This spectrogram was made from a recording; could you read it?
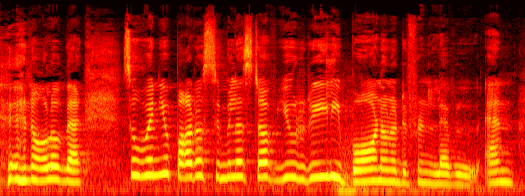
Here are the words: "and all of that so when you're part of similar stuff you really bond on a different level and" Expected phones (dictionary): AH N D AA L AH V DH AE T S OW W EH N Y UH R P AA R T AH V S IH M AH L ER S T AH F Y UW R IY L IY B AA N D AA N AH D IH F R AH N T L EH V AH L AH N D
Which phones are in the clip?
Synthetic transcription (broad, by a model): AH N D AA L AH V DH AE T S OW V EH N Y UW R P AA R T AH V S IH M AH L ER S T AH F Y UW R IY L IY B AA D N AA N AH D IH F R AH N T L EH V AH L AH N D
